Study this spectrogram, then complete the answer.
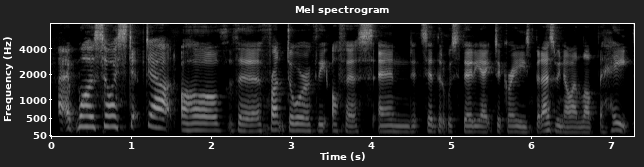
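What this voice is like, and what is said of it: Congested, clogged voice with sniffling. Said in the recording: “I feel like I sound like an old man today just because I'm clogged with hay fever ... I'm a bit clogged ... excuse the sniffling ... the old man voice that I feel like I've got”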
